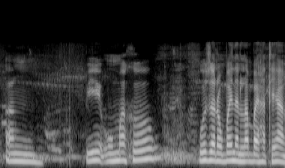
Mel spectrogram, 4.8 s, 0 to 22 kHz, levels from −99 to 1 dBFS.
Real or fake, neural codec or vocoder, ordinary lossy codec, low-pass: real; none; none; none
